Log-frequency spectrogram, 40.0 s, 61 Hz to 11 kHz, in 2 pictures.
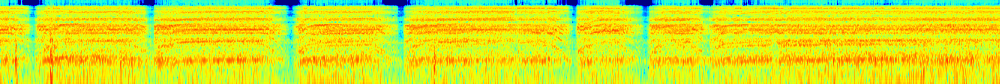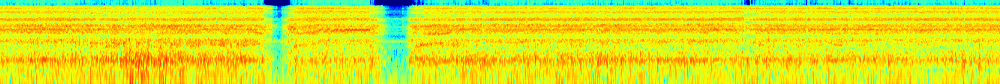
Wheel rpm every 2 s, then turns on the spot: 150, 160, 160, 130, 190, 150, 110, 180, 220, 230, 220, 220, 150, 140, 180, 220, 230, 230, 230, 230.
none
